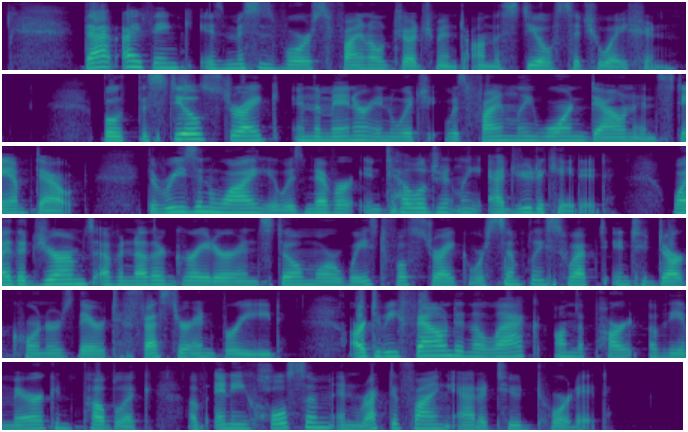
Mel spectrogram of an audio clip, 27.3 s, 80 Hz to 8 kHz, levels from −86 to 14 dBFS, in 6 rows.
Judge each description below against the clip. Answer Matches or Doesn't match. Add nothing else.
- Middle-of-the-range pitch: Matches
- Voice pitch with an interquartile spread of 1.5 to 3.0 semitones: Matches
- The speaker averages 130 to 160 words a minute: Doesn't match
